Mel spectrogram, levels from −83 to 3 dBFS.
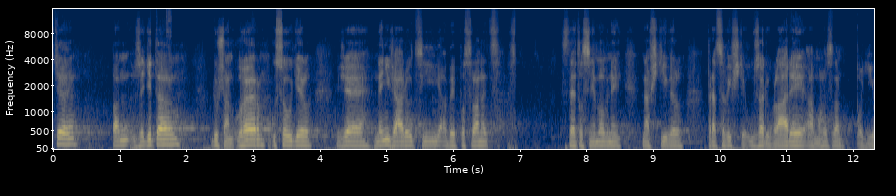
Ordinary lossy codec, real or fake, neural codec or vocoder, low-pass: Opus, 16 kbps; fake; vocoder, 48 kHz, 128 mel bands, Vocos; 14.4 kHz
